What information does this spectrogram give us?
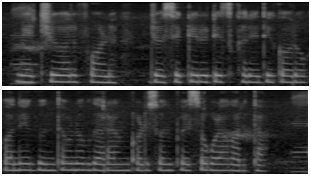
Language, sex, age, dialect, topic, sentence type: Marathi, female, 18-24, Southern Konkan, banking, statement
